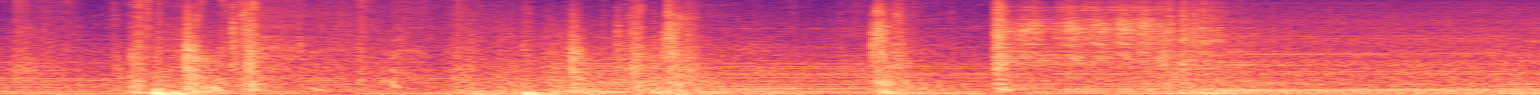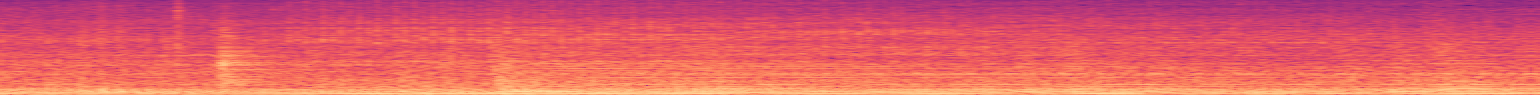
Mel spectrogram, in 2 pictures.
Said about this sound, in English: generator's on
